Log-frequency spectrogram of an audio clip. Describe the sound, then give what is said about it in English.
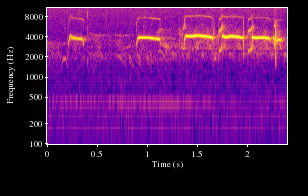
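A northern beardless tyrannulet, a tiny flycatcher, sings in a dry arroyo in the southwest, a series of thin, high whistled notes, each held briefly and steady in pitch, coming in a quickening run of about five over a low, steady hum. “That's a northern beardless tyrannulet singing, a tiny flycatcher with a very distinctive voice.”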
